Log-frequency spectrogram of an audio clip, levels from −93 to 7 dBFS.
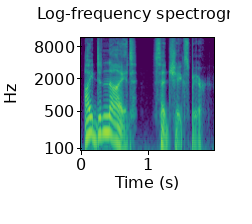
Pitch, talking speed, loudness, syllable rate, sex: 150 Hz, 150 wpm, -18 LUFS, 5.6 syllables/s, male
